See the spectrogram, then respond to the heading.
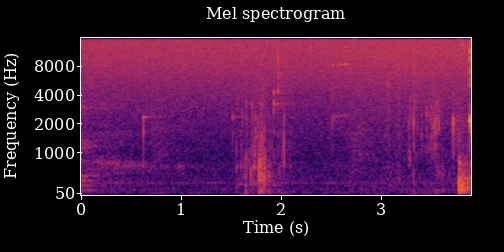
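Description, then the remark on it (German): A single sip and swallow of water from a glass, a brief wet gulping sound in the middle of an otherwise quiet stretch, followed by a small soft mouth noise at the end. “hier das Glas Wasser. Da nehme ich jetzt gerade nochmal einen Schluck.”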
